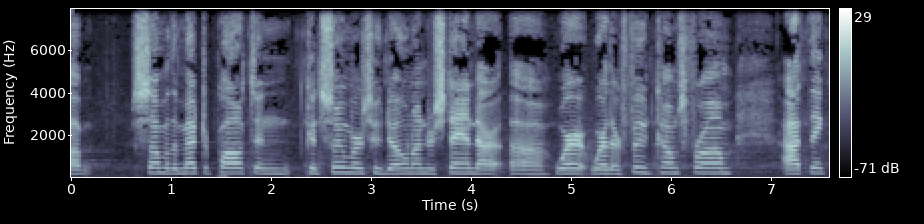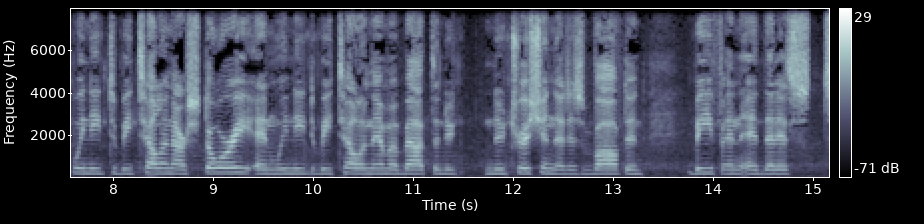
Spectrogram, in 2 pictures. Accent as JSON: {"language": "English", "town": "Brenham", "region": "Texas", "country": "United States", "said": "I'm from Brenham, Texas, and we run TZ Cattle Company, which is a cow-calf operation."}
